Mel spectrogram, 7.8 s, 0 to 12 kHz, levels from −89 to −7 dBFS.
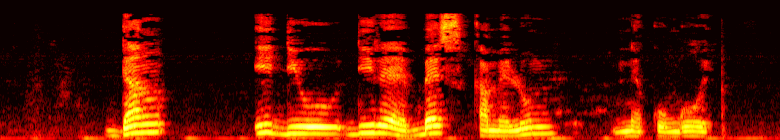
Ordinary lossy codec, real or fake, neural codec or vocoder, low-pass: MP3, 32 kbps; real; none; 10.8 kHz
